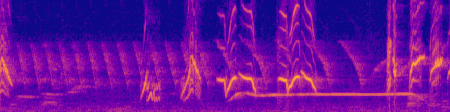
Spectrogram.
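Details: Female oriental magpie-robin calling to a male to prompt him to sing: a rapid train of high chirps, then loud swooping whistled notes and sharp chips over a long steady mid-pitched whistle, all clear and close.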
